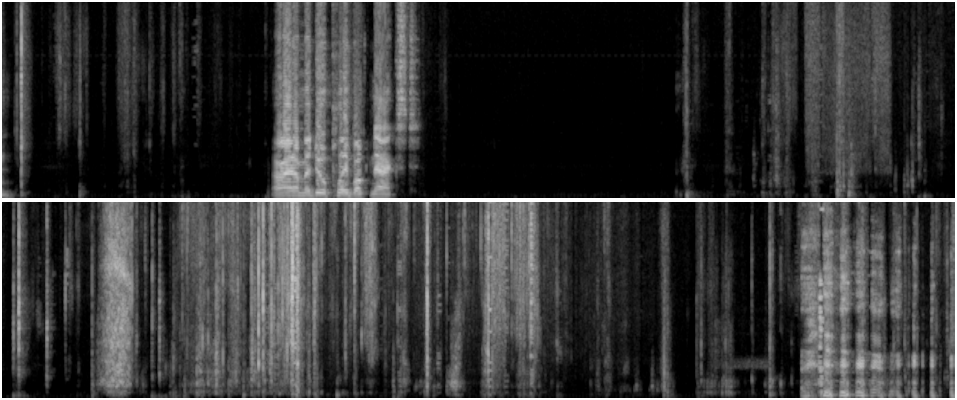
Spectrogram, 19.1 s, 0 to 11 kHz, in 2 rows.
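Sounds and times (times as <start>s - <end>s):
foil wrapper crinkling: 10.0s - 16.2s
wrapper tearing: 10.5s - 16.7s.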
